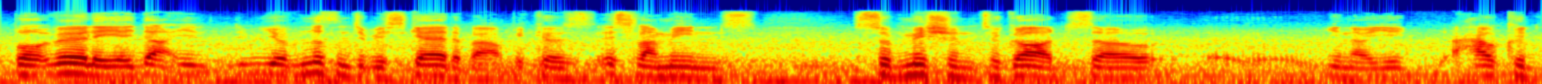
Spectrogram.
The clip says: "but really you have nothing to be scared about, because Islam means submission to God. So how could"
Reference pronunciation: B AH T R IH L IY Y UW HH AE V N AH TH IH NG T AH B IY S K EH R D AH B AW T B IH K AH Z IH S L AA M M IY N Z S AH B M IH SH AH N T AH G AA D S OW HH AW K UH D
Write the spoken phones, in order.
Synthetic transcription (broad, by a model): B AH T R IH L IY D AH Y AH V N AH TH IH NG T AH B IY S K EH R D AH B AW T B IH K AH Z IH S L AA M M IY N Z S AH B M IH SH AH N T AH G AA D S OW HH AW K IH D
